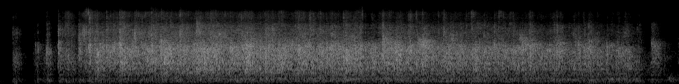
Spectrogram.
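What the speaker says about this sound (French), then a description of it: "je vous demande d'applaudir à l'honneur" An audience at a genocide memorial ceremony in Goma breaks into sustained applause, rising quickly to a dense, even clapping that holds for several seconds before tapering off.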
